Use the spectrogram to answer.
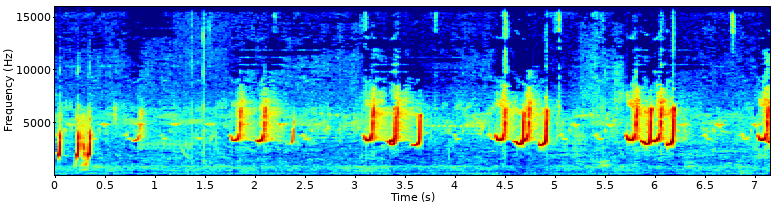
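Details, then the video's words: Male and female quail calling in rain: sharp, high hooked whistles in pairs and triplets every second or so, with one loud opening note and a steady low background hiss. "Rain Male Female Quail Beautiful Sounds"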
